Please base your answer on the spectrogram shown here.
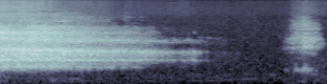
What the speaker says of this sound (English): begin breathing in through the nose and out through the mouth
